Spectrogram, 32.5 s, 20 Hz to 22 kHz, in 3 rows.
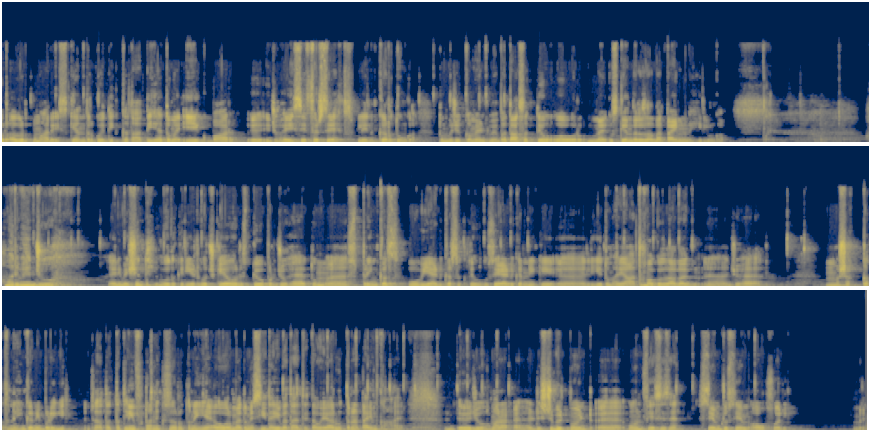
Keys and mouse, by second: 0.0-9.1 middle drag, 11.2-20.6 middle drag, 20.6 click, 25.7-32.4 middle drag.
